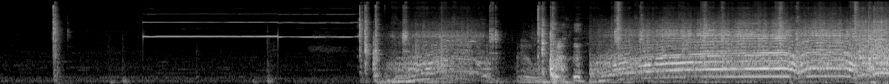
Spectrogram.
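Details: Vintage narrowboat engine (valve timing adjusted, oil changed and injectors reconditioned last year) cranked: starter whirr, then catches and settles into a steady, even beat with no knocks or misses; oil pressure peaks high then drops to about 20 psi; surprisingly quiet, normal start and idle.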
